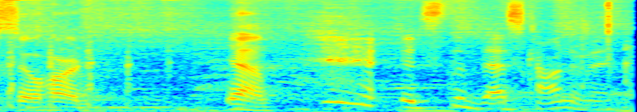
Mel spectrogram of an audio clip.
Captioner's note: laughs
